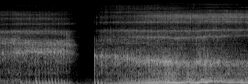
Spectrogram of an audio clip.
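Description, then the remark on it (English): A tiger snores in its sleep: loud, rasping breaths with a short silent pause between them, then a long, steady rumbling snore with no talking. “Tiger is sleeping.”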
